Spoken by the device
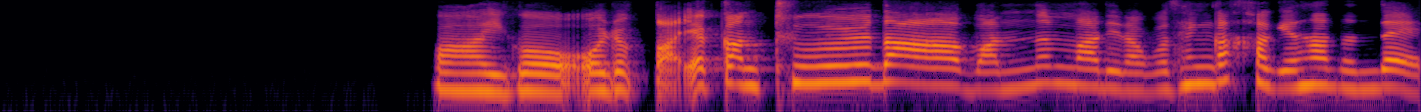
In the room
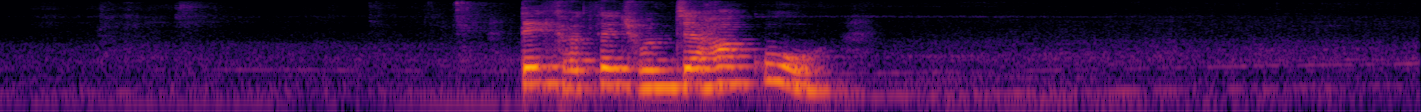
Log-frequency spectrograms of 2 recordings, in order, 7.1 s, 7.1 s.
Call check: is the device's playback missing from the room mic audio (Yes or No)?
Yes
